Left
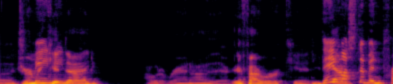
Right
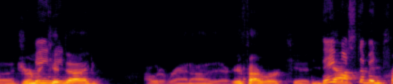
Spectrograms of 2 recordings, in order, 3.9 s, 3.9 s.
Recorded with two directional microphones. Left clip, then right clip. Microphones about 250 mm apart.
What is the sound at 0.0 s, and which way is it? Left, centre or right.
A woman's voice, left.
